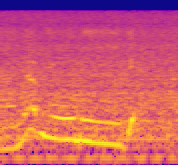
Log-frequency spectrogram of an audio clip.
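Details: Yuan, a seven-month-old Alaskan Malamute, 'talking': one drawn-out tonal woo that rises, holds level, slides lower, then flicks briefly upward at the end, lasting about a second over faint indoor background hiss.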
